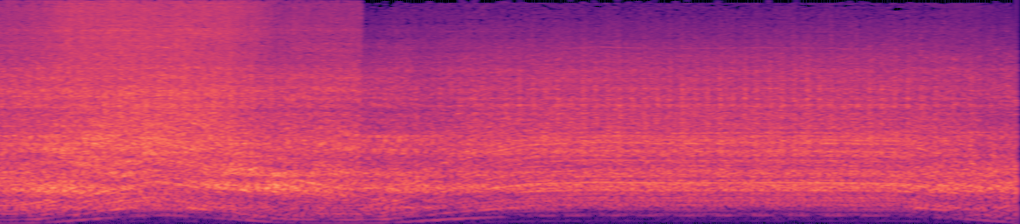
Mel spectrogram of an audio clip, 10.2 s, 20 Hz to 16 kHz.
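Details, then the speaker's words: BMW 5 GT F07, 3.0 diesel, N57 engine: noise on initial start-up and when revved, not at steady idle, a dry, fast rattle over the engine note from the timing chain side; suspected stretched timing chain, later replaced. "엔진 소음은 타임이 체인 쪽에 방향에서 나는 것 같아요 요 차량은 no.7 엔진 인데 3.0 또 이제 타이밍 체인이 이 늘어난 걸로 주축이 되고"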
